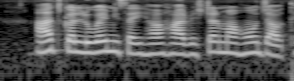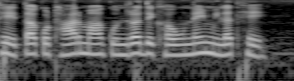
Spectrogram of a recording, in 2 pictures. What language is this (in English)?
Chhattisgarhi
